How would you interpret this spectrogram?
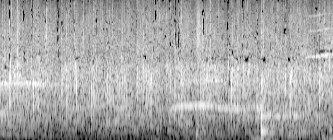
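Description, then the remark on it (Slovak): A crowd at a concert claps steadily throughout, a dense, even patter of many hands with no pauses, plus a few faint whistles and cheers mixed in. “Zas vám musím zatleskať.”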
